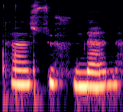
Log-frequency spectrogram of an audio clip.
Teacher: Ə-in biri düşəcək, biri uzun tələffüz olunacaq.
